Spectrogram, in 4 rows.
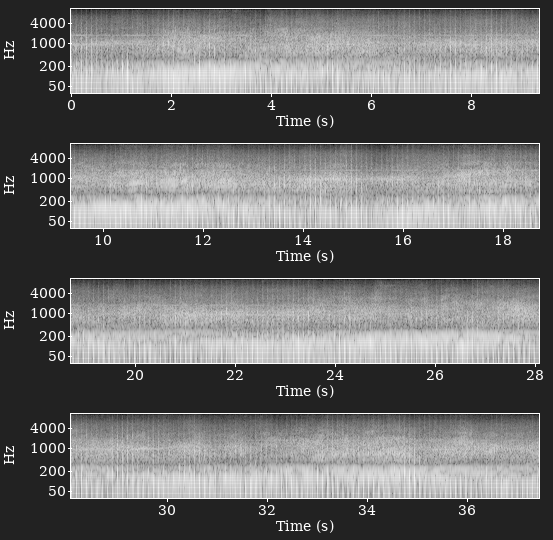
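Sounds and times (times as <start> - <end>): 
1967 Bell UH-1 Iroquois helicopter hovering: 0.0 - 37.4.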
